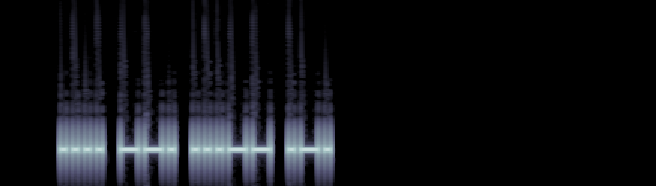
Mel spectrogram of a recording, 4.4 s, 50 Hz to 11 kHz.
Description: Morse code, heard as a keyed tone, about 30 wpm, 700 Hz. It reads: HG3R
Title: DXCC-100 Call Signs - 4 Characters - Repeated 2x - 30wpm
